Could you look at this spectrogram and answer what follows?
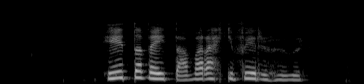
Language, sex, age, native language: Icelandic, female, 18-19, Icelandic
